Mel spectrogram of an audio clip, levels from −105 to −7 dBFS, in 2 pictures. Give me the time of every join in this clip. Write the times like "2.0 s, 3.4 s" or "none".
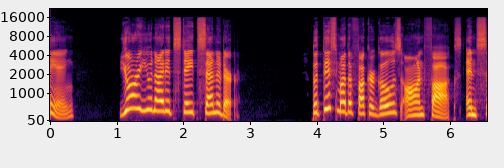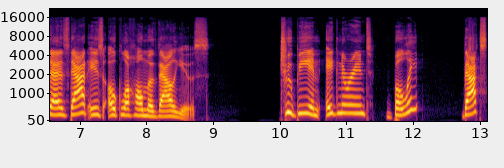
6.8 s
